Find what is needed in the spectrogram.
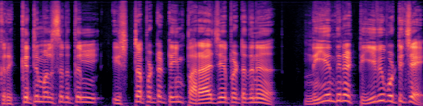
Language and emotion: Malayalam, angry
